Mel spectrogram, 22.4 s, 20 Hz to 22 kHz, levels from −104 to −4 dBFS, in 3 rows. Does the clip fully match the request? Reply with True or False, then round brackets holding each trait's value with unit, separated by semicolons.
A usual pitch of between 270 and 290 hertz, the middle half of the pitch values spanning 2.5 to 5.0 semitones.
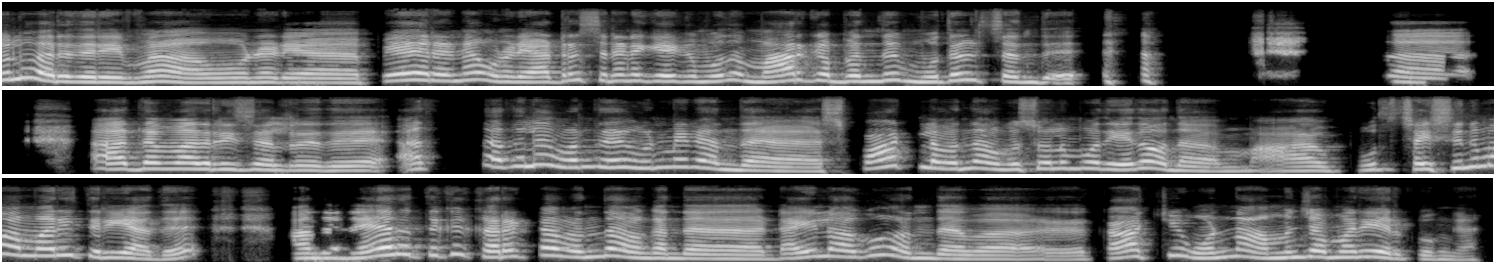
False (275 Hz; 5.5 semitones)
